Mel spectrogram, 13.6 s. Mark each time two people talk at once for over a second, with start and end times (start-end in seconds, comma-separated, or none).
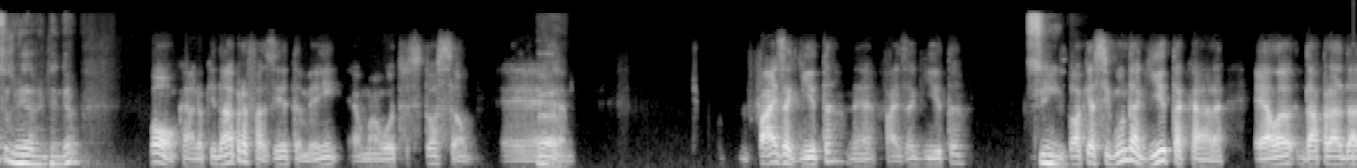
none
